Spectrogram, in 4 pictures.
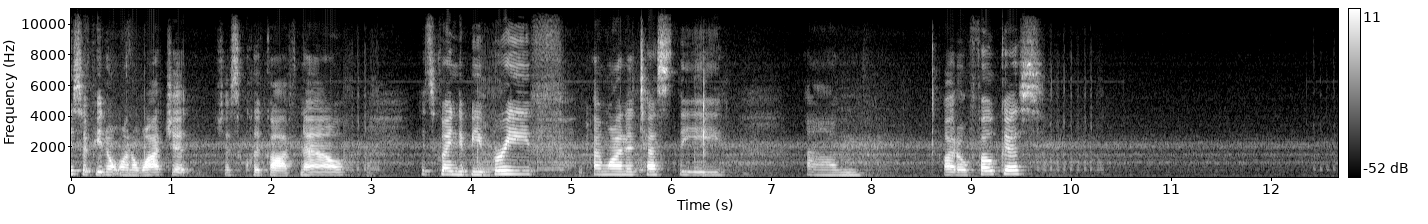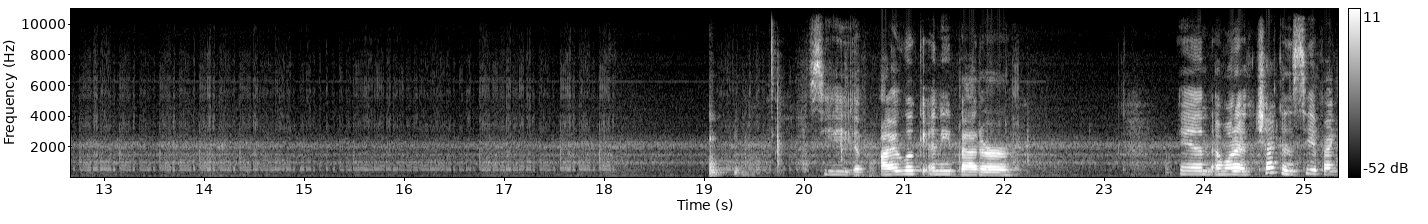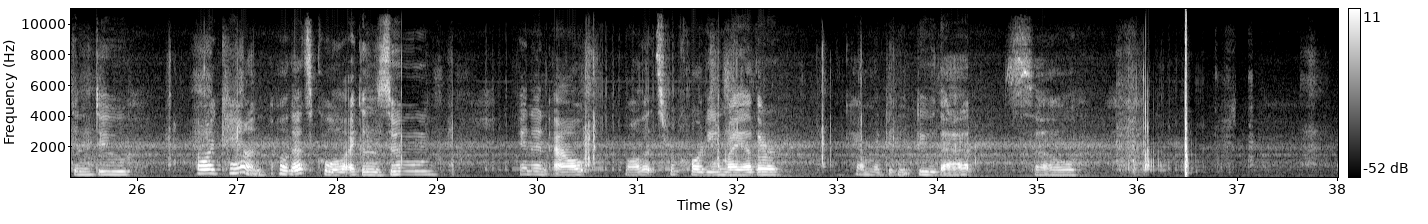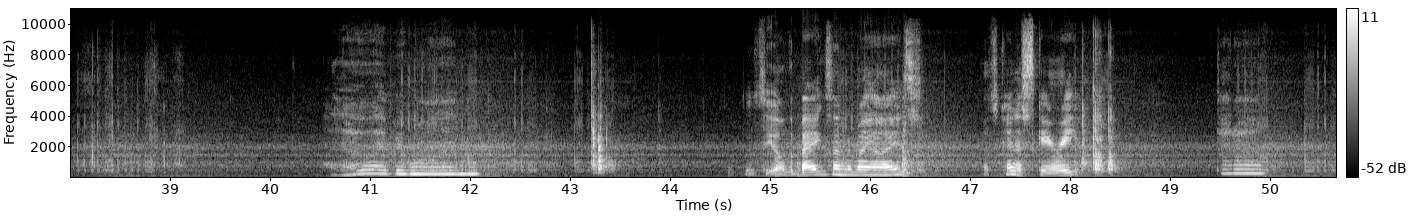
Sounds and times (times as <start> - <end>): Speech: 0.0 - 2.8, 3.5 - 6.6, 7.4 - 8.0, 8.6 - 9.7, 20.0 - 22.2, 23.8 - 26.0, 26.6 - 29.0, 29.8 - 32.5, 33.1 - 35.5, 40.6 - 42.1, 44.8 - 46.6, 47.2 - 48.2, 49.5 - 50.0.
